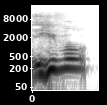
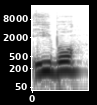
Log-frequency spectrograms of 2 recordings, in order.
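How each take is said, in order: First: The middle consonant is a V sound. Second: The middle consonant is a B sound. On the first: "instead of" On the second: "pronounce his V's as B's"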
